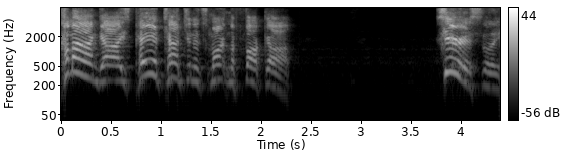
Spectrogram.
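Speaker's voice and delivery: loud, high-pitched hollering yell. Speaking directly to the listeners, yelling. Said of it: "I gotta yell like this".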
